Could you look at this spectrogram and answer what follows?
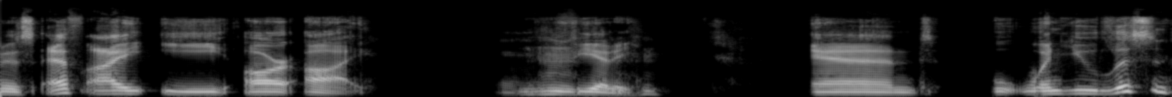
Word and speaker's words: Fieri: he changed it to Fieri now it's spelled f-i-e-r-i but in Italian the way you pronounce your r's it sounds like a t or a d yeah so because in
